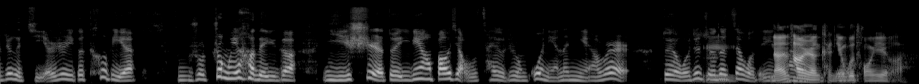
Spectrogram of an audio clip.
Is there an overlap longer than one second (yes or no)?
yes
